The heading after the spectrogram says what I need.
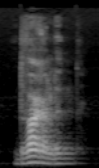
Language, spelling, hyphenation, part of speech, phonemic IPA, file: Dutch, dwarrelen, dwar‧re‧len, verb, /ˈdʋɑ.rə.lə(n)/, Nl-dwarrelen.ogg
- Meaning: to whirl, to flutter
